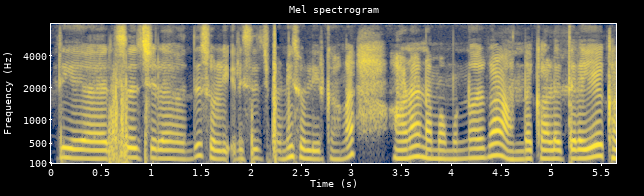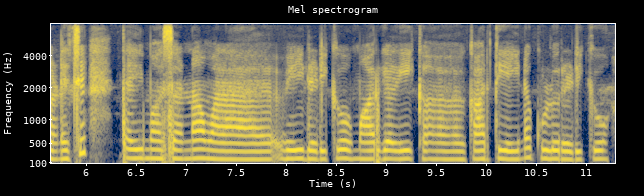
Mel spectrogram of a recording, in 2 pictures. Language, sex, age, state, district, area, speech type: Tamil, female, 18-30, Tamil Nadu, Coimbatore, rural, spontaneous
